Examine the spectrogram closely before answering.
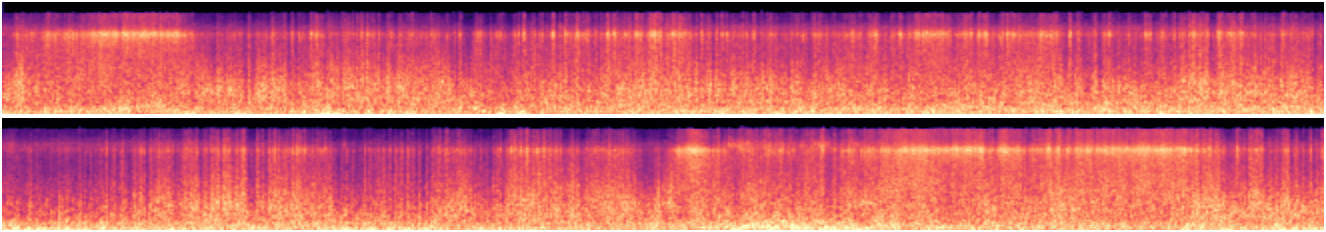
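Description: Wind rushing over the microphone from a moving vehicle, over a steady low road and engine rumble.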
